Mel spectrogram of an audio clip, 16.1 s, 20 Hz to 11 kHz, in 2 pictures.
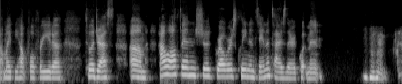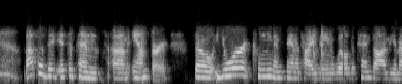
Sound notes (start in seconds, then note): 7.2 person laughs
